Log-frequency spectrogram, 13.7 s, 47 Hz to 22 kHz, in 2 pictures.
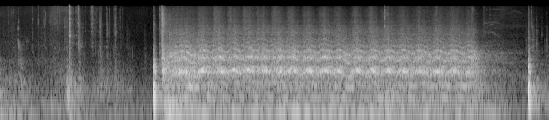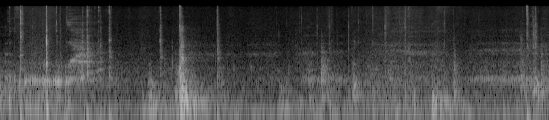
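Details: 1965 Dodge A-100, unstarted for 22 years, cranking after priming with fuel; fuel pump works but carburetor float not working: four seconds of steady rhythmic cranking, about 2.5 turns a second, never catching; engine flooded.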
